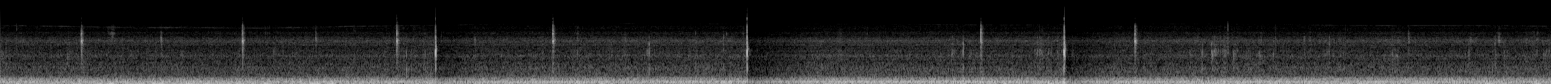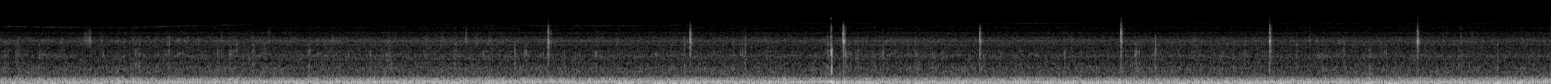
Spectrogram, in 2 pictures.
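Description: Steady low drone of a Sterling tandem-axle plow truck's diesel engine and drivetrain, heard from inside the cab while driving, with scattered single sharp ticks and clicks.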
